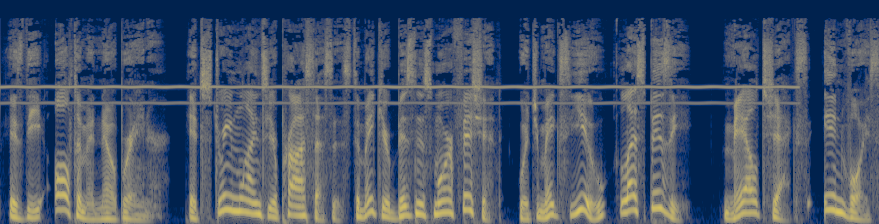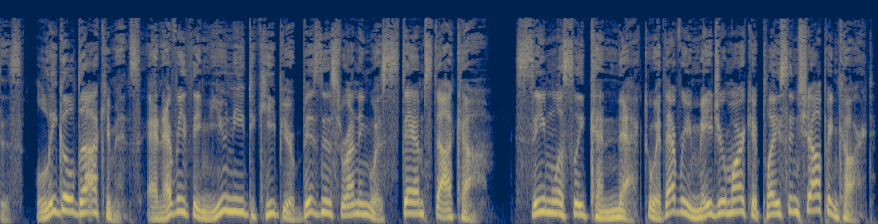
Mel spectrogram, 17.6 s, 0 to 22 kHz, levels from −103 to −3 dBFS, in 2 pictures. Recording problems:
high-pitched whine; noticeable; until 8 s; 4.5 kHz, 10 dB below the speech

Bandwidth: 15.5 kHz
